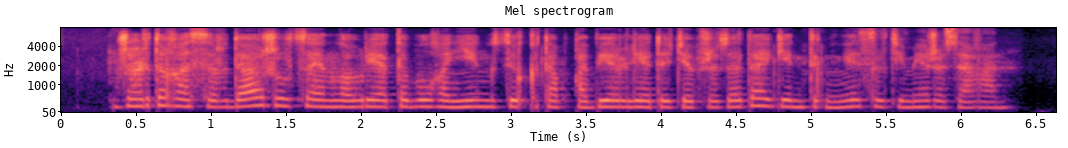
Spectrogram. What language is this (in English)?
Kazakh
